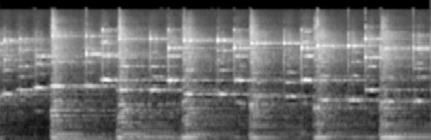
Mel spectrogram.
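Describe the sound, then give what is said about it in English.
Sleigh bells jingle in a steady, rhythmic shake within a Christmas song. Bright tinkling bursts repeat on a regular beat, about every two-thirds of a second, over lower sustained music. “Just hear those sleigh bells jingling, ring, ting, tingling too.”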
